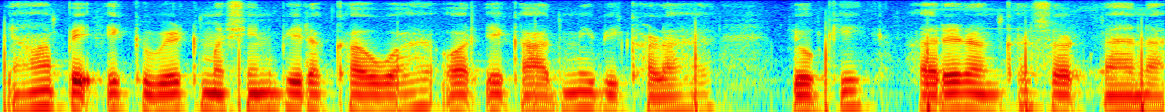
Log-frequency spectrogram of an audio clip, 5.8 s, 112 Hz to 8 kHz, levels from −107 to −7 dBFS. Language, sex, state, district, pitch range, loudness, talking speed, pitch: Hindi, male, Jharkhand, Garhwa, 105-115 Hz, -20 LUFS, 225 wpm, 110 Hz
